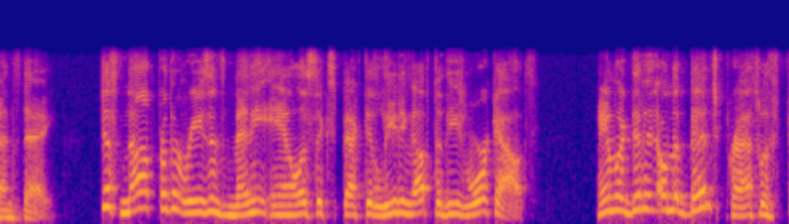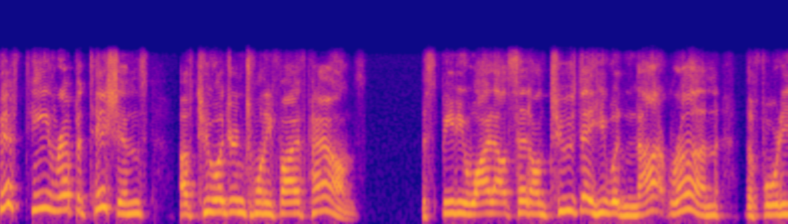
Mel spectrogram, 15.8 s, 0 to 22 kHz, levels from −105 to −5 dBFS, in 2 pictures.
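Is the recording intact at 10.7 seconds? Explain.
No. From 10.61 to 10.74 s a loose connector crackle breaks in: a worn or dirty contact briefly making and breaking the line chops the signal into an irregular, scratchy burst. Unlike a dropout or a single click, it is a rapid, uneven burst of crackle. The moment also carries the Opus voice compression heard across the whole speech clip. Nothing sits above 8.6 kHz, and the muffled, slightly hoarse, robotic tone fits SILK coding at a low bitrate near 12 kbps. That steady codec colouring differs from the crackle's sudden, localized disruption.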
